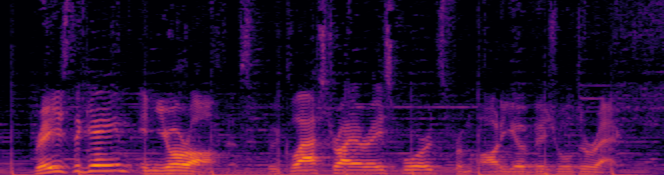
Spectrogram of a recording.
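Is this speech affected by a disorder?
No.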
